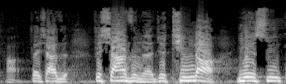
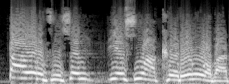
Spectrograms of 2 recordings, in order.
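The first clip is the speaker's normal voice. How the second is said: high, loud desperate cry for mercy; blind man crying out; 7 semitones higher, 3 dB louder than usual. Retold or imitated. Blind beggar shouting to Jesus over the crowd, high loud plea. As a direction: call out high and loud, begging. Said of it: "他就是在喊啊".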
